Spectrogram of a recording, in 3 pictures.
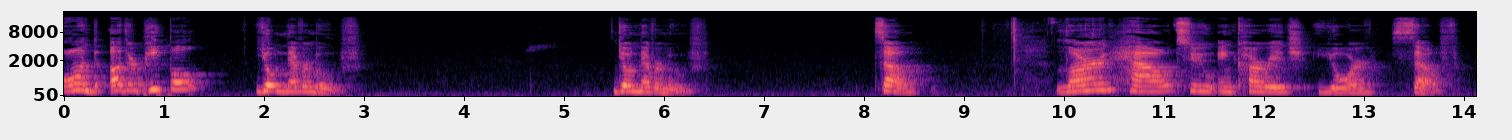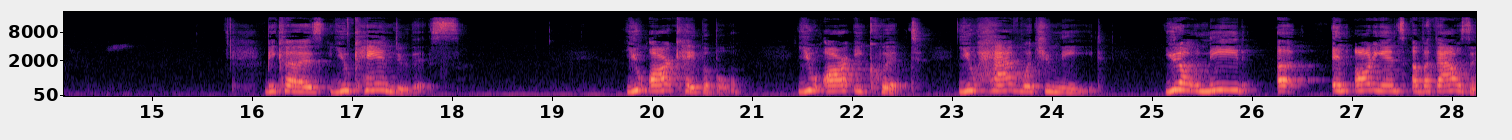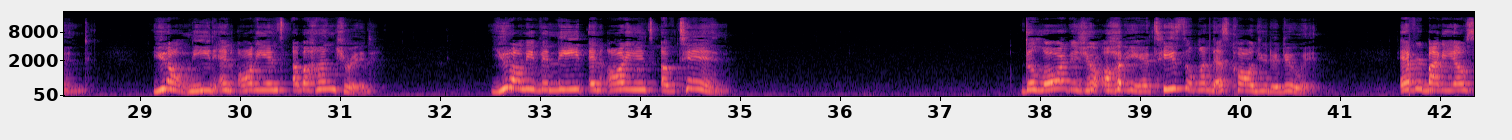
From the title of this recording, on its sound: Instagram Live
